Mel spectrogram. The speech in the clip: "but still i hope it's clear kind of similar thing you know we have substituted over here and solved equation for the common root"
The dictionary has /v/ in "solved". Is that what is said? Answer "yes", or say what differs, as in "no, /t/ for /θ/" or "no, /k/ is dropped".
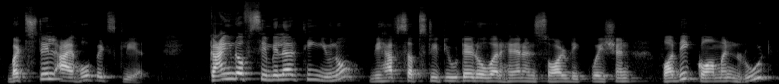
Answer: yes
